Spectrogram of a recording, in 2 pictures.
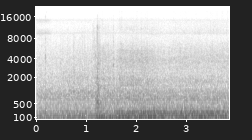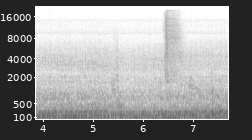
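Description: Heavy Fleet Star truck diesel engine in SnowRunner, fitted with proper tires and hauling a heavy load, starts up and settles into a steady, loud rumbling drone, with a brief hiss of air partway through.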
